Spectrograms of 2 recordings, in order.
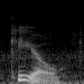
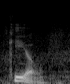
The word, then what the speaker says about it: Keough: the hot springs well the pronunciation is Kio like k y and then o Kio so this is kio's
